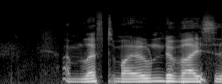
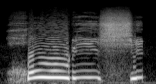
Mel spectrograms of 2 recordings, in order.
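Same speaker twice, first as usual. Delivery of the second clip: slow, drawn-out high "holy shit", much louder; shocked exclamation; 6 dB louder, much slower than usual. Real, not acted. Gamer shocked by the screen, drawn-out loud exclamation. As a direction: stretch it out in disbelief. Sudden shock mid-game.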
